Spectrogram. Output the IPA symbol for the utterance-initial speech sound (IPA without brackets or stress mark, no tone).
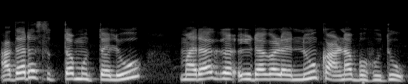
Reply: ɐ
